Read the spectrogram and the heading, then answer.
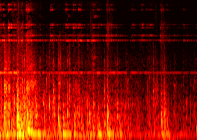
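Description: Hooves of a horse pulling a carriage clip-clop in a steady run of many quick, uneven knocks over a rough background rumble, fairly loud throughout.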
